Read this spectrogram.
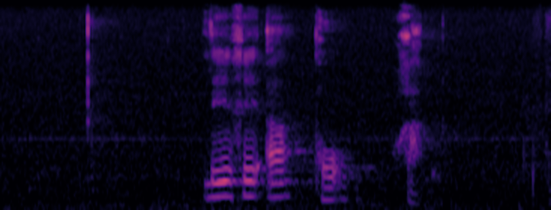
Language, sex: Northern Sotho, male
